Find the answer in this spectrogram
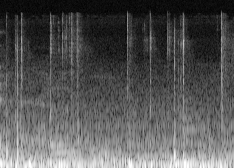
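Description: Computer keyboard being typed on: about a dozen quick, irregular keystroke clicks as a short piece of code is entered.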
